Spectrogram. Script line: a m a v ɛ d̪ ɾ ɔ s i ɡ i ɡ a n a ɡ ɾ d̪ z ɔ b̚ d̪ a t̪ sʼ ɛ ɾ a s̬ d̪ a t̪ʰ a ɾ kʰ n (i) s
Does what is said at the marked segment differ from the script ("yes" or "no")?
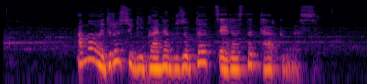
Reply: yes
